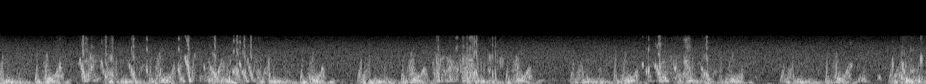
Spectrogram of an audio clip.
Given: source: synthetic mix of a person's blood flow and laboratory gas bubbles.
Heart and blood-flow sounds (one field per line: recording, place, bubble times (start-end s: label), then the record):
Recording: Doppler ultrasound of blood flow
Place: precordium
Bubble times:
0.00-0.08 s: bubbles
0.55-0.67 s: bubbles
0.75-1.17 s: bubbles
1.25-1.52 s: bubbles
1.76-1.96 s: bubbles
1.99-2.62 s: bubbles
4.31-5.04 s: bubbles
6.38-7.17 s: bubbles
8.49-8.53 s: bubbles
8.57-8.69 s: bubbles
8.77-8.83 s: bubbles
8.90-9.27 s: bubbles
From the record:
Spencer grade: 3 (all of the cardiac periods contain showers or single bubble signals, but not dominating or overriding the cardiac motion signals)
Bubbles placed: only in the low amplitude regions of the cardiac cycle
